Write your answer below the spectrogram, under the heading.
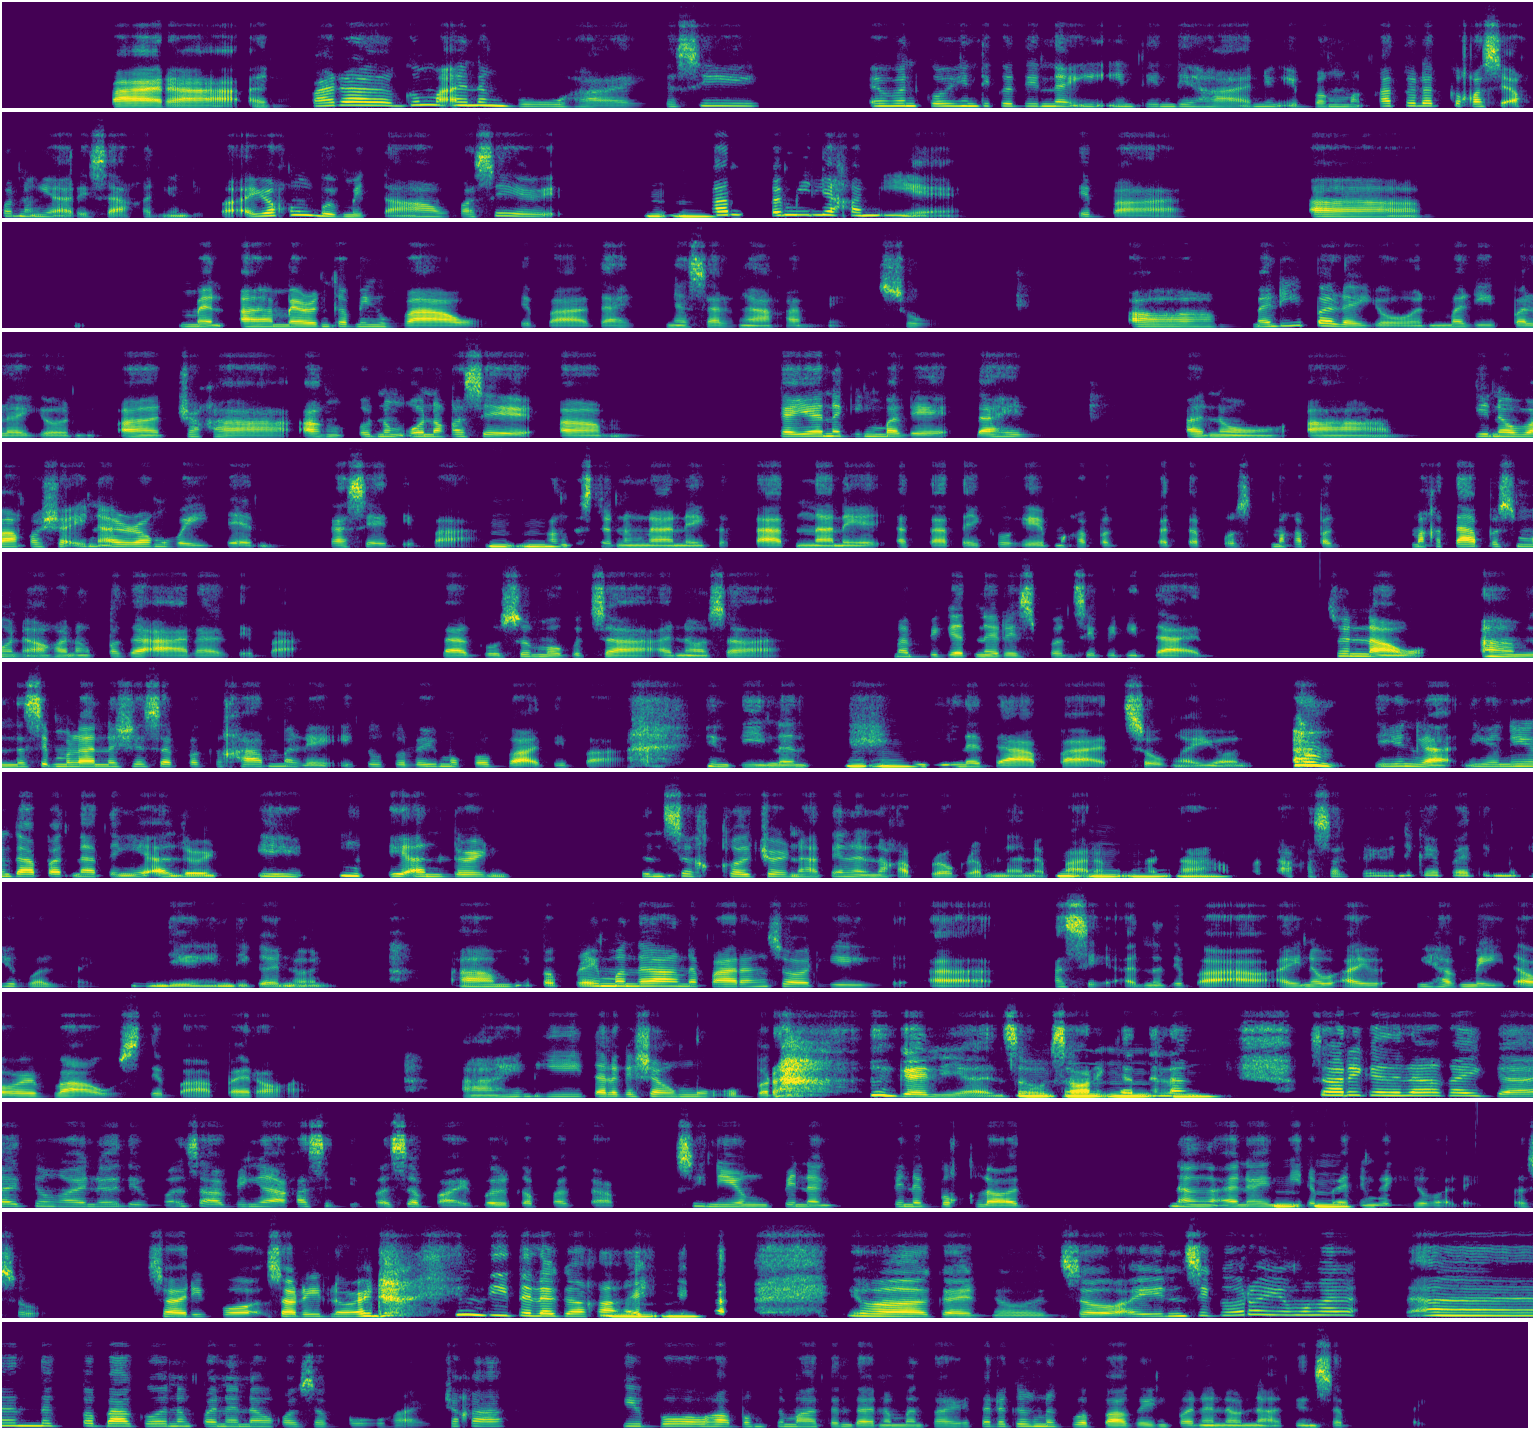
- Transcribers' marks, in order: other noise; in English: "in a wrong way"; chuckle; throat clearing; throat clearing; in English: "I know, I we have made our vows"; laughing while speaking: "umuubra"; laughing while speaking: "sorry Lord. Hindi talaga kaya"; laugh
- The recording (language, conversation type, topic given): Filipino, podcast, Ano ang nag-udyok sa iyo na baguhin ang pananaw mo tungkol sa pagkabigo?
